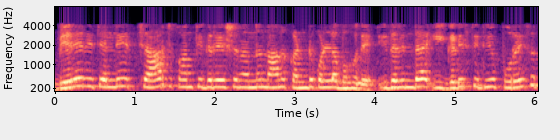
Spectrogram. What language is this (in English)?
Kannada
